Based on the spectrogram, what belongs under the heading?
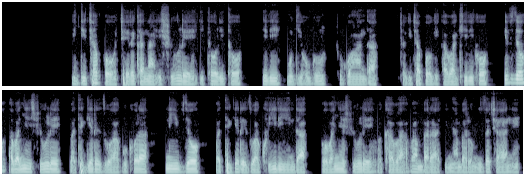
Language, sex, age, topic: Rundi, male, 18-24, education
